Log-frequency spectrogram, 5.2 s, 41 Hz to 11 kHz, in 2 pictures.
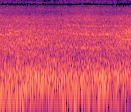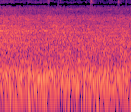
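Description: Steady, even hum and rush of a Seibu 30000 series electric train standing at the platform with its doors open, with no distinct events.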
